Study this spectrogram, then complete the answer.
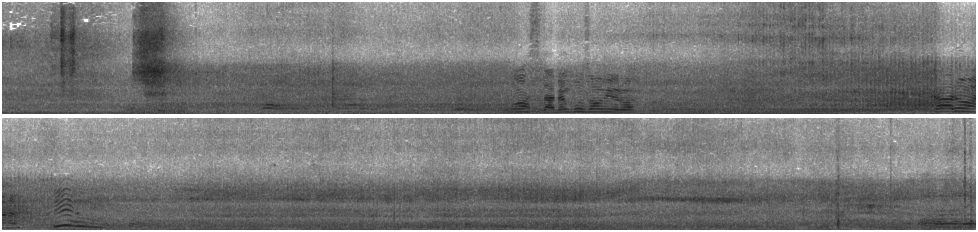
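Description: Wind buffets the microphone while cycling along a street.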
